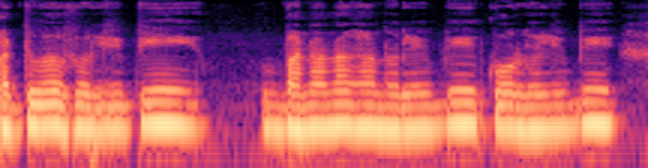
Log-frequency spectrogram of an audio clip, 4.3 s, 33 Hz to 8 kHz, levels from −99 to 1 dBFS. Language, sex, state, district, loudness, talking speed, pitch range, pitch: Nagamese, male, Nagaland, Kohima, -13 LUFS, 95 wpm, 125-135 Hz, 130 Hz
